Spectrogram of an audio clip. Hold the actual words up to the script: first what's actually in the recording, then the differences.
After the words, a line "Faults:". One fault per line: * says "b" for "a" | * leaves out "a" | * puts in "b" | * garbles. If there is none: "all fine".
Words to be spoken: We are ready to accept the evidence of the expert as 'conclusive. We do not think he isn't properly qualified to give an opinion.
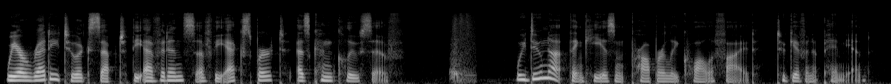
We are ready to accept the evidence of the expert as 'conclusive. We do not think he isn't properly qualified to give an opinion.
Faults:
all fine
